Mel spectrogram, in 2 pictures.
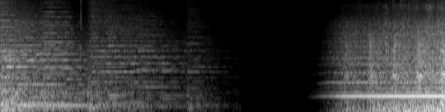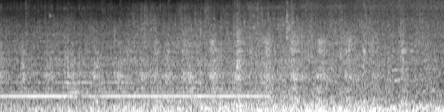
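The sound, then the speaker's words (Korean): A train pulls into a station, rumbling in with a broad mechanical roar swelling after a brief silence, with a sustained whistle-like tone riding over the clatter before it settles into a steady, loud rolling noise. “아, 기차가 들어오는군.”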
